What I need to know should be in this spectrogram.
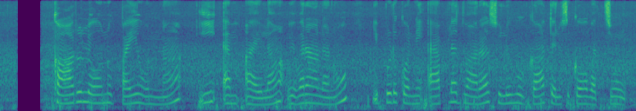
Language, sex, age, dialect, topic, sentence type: Telugu, female, 18-24, Central/Coastal, banking, statement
